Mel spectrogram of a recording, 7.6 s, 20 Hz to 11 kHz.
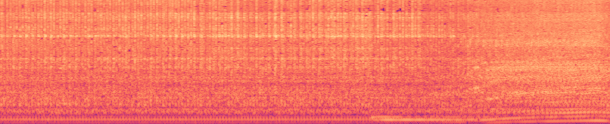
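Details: Peugeot 206 1.4 HDi diesel idling with a steady rhythmic knock, about three a second, from a damaged crankshaft pulley that must be replaced before it breaks.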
